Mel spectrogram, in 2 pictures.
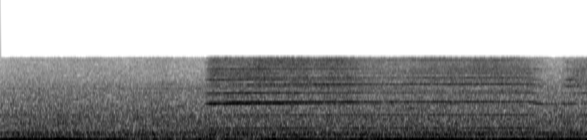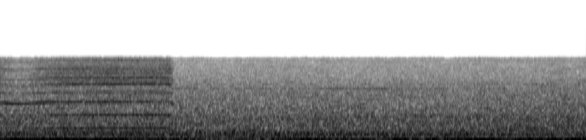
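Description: Train running with a steady low rumble. About two seconds in, its horn sounds and is held for about five seconds with a brief dip in the middle, then cuts off.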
